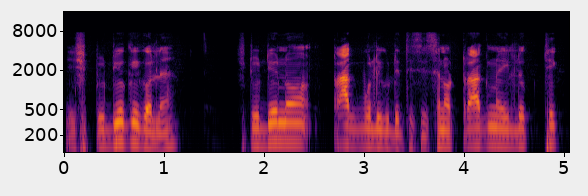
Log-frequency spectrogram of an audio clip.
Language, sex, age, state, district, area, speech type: Odia, male, 30-45, Odisha, Bargarh, rural, spontaneous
